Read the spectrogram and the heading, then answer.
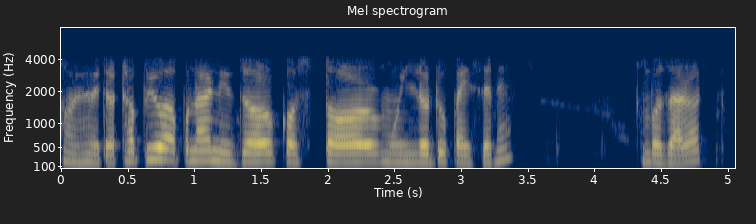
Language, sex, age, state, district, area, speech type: Assamese, female, 18-30, Assam, Charaideo, rural, conversation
